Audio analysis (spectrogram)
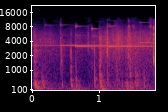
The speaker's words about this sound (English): And then we get something new. Scrooge's pocket watch chimes a very distinct chime.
